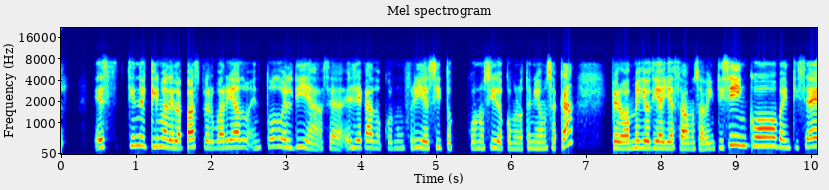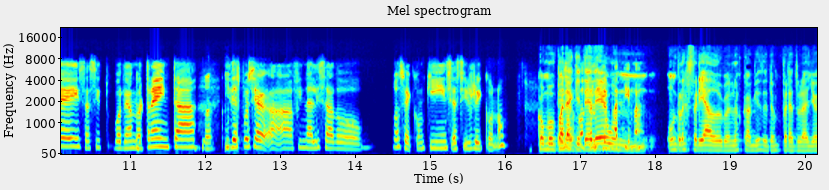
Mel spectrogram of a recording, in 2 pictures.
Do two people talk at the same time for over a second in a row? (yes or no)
yes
